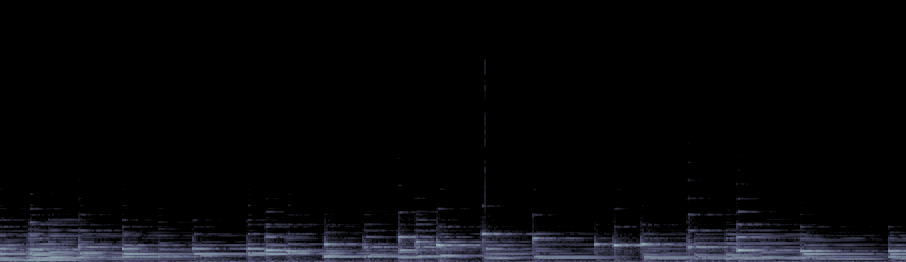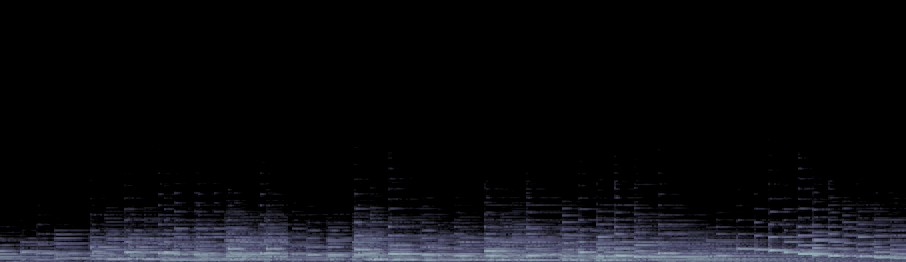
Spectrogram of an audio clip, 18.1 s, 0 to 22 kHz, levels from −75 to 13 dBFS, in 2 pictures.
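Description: A music clip with a doubled audio track from 10.23 to 11.93 s: a full-band copy about 5 dB quieter trails the music by roughly 0.4 s, likely from a second, slower capture path. On a spectrogram the same patterns reappear shifted right, undecayed, starting and stopping abruptly.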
